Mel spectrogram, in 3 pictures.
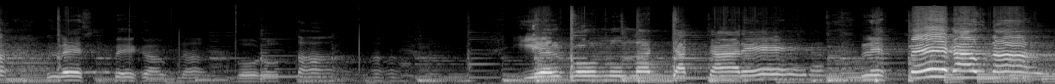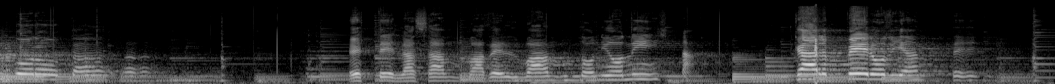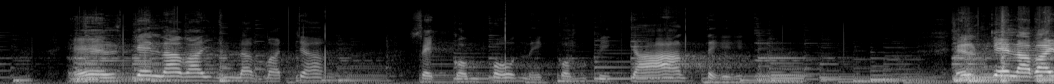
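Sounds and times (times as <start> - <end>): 
guitar voice: 0.0 - 31.6.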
